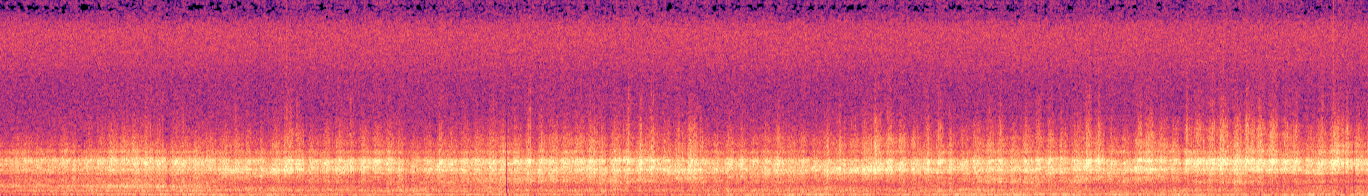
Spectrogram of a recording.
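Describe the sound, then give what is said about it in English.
A steam train runs steadily on the rails, a dense, continuous rumble and clatter with hissing overtones, holding a constant loud level throughout with no voices. “through the western mountains, steam locomotives fused a sprawling landmass into a solid nation.”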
